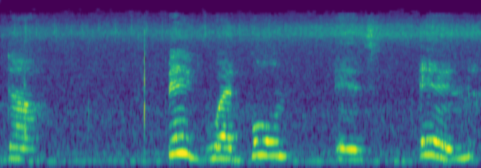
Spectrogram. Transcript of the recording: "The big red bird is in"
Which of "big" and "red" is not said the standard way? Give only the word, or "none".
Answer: red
